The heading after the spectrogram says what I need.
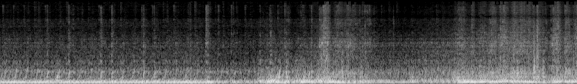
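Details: Chevy small-block 305 V8 running without coolant: deep V8 rumble swinging up and down through repeated blips, even firing with no knocks or misses; normal revving.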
